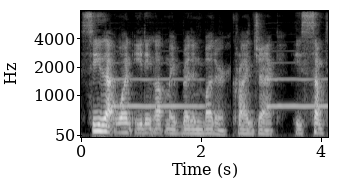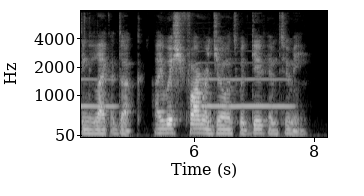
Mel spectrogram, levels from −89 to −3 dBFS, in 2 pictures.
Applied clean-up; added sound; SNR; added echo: none; Wind instrument, woodwind instrument; 11 dB; none.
